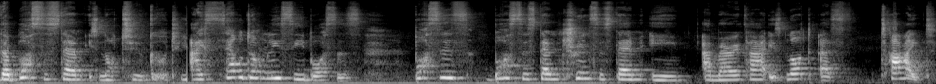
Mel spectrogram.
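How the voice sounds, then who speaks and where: With noticeable background noise behind her, a woman speaks at a fairly slow pace in an animated tone, her fairly high pitch carried by lively intonation. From Nigeria. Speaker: YouTuber, travel and relocation vlogger. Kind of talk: casual vlog monologue.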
